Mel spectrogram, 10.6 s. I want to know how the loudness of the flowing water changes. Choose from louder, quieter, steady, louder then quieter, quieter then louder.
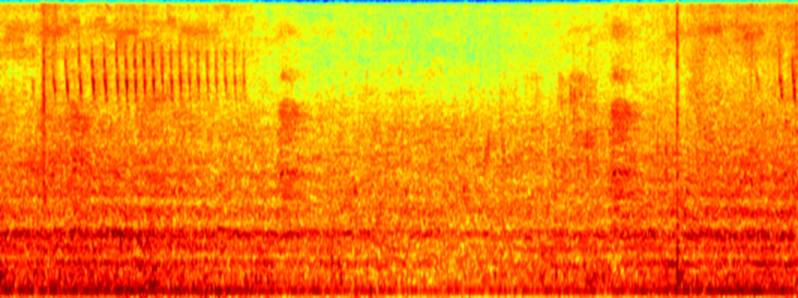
steady.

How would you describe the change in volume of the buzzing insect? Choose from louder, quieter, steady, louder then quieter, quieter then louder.
quieter then louder.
